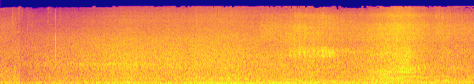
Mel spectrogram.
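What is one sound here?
City traffic rolls past on a street.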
